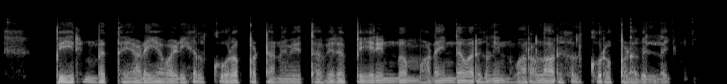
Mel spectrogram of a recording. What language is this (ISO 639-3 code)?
tam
